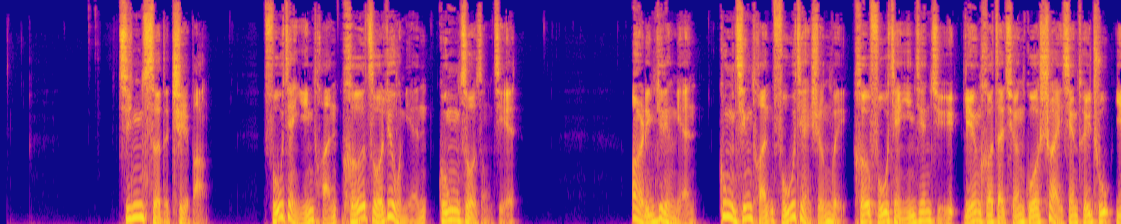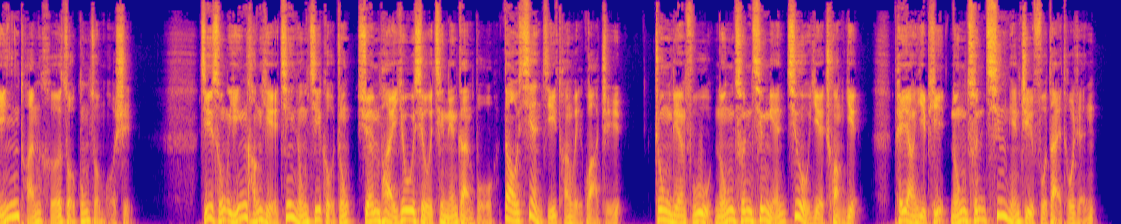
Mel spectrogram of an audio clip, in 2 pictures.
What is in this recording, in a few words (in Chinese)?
男 金融业讲述 宣传介绍; 银团合作工作模式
